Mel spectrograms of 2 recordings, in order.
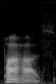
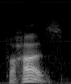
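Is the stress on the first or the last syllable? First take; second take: first; last. First: The stress is on the first syllable. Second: The stress is on the last syllable. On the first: It is a noun. "its ascent is above on the penultimate uh, syllable" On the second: It is a past-tense verb. "its accent would have been below on the last syllable"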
